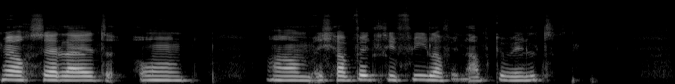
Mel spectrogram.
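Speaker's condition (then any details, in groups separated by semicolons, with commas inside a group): Spasticity from birth; multiple sclerosis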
